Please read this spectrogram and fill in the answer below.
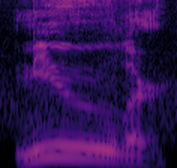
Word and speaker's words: Mueller: I got to pronounce that right. Mueller.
